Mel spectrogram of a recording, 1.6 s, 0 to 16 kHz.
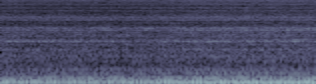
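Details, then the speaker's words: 1996 Toyota Camry sitting about five years as a non-runner, just restarted after fixing a ceramic-housed fuse: steady, low, even idle rumble, no knocks or misses; normal idle. "and i am not kidding you folks this thing started and ran almost momentarily that well"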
